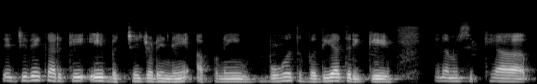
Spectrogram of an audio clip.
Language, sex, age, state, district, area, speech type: Punjabi, female, 60+, Punjab, Amritsar, urban, spontaneous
